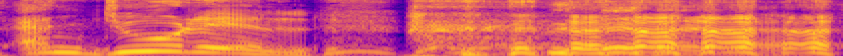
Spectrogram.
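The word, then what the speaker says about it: Andúril: It's Anduril. Roll your R's. Jordan, what do you have as your second nomination?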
